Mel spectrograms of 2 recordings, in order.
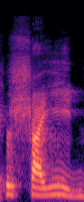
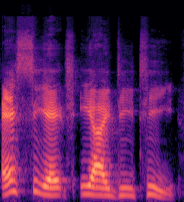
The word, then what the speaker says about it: Scheidt: He got 3 Brazilian caps, and it's Scheidt. The pronunciation in Glasgow, Tim, was not Shahid, because I tried to commentate on him.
